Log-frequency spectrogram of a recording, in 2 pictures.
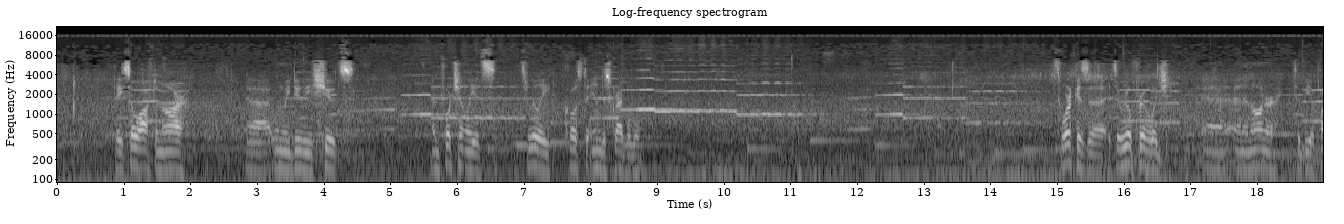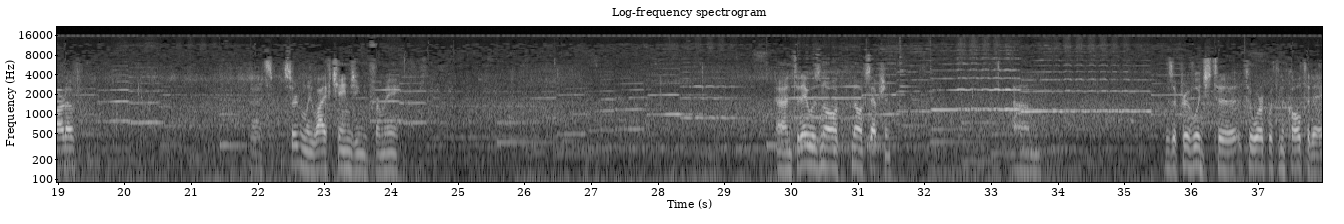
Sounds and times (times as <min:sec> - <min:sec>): Music: 0:00.0 - 0:37.9
Speech: 0:00.9 - 0:02.0, 0:02.8 - 0:04.5, 0:15.0 - 0:19.3, 0:21.9 - 0:24.2, 0:29.8 - 0:31.5, 0:33.3 - 0:33.7, 0:35.6 - 0:37.9.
